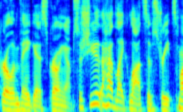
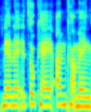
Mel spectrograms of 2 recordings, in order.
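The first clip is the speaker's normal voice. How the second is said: high-pitched, put-on phone-call voice; 5 semitones higher, 3 dB louder than usual. Retelling pretending the grandmother called to escape a hangout: retelling a fake phone call. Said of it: "pretended my Nana called me and just sat there and was like".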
